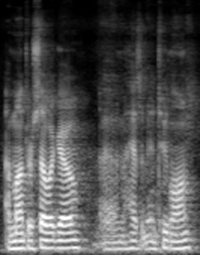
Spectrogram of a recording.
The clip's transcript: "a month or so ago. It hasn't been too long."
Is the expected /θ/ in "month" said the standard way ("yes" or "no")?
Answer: yes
